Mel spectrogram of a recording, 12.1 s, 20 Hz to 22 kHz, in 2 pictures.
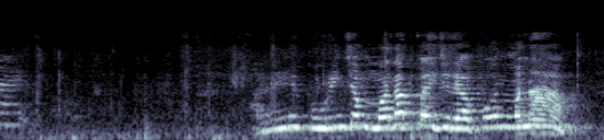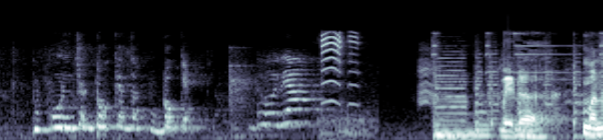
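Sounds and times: high-pitched squeak: 9.2s - 9.8s.

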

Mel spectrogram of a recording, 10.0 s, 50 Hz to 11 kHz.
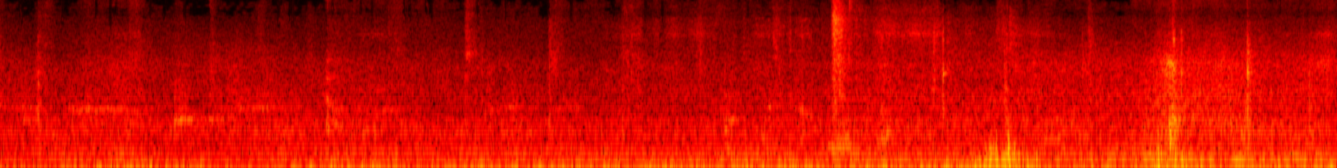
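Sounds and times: steady low rumble: 0.0s - 10.0s
wind noise: 0.0s - 10.0s.

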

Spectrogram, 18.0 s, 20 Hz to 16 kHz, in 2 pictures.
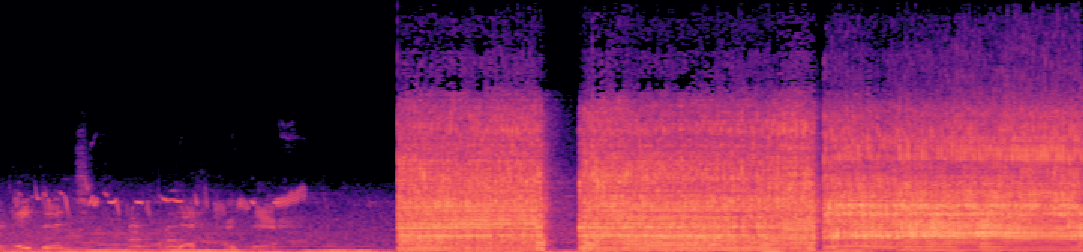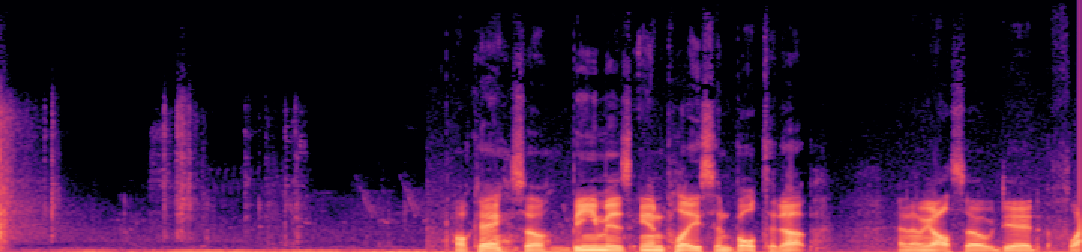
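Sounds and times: power drill running: 3.4s - 9.2s.

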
